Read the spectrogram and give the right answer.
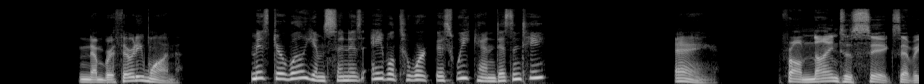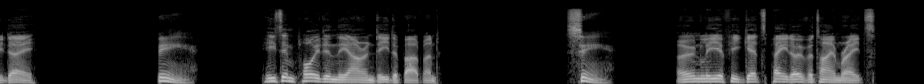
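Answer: C: Only if he gets paid overtime rates.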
